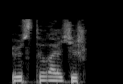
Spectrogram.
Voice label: "österreichisch", German; adjectives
